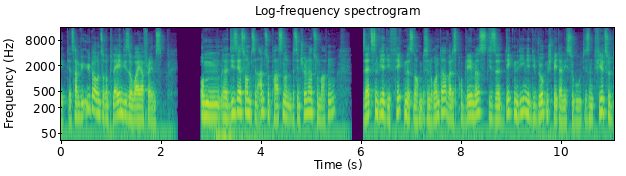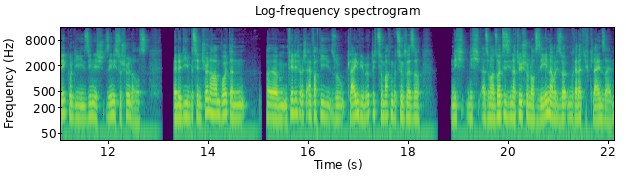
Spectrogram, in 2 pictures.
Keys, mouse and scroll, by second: 3.5-4.0 scroll up 2, 4.0-6.6 middle drag, 6.6-9.6 drag.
